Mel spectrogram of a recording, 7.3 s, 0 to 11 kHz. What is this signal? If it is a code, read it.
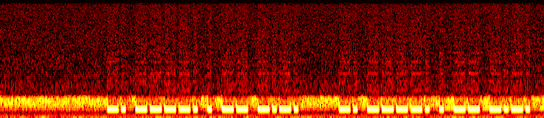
Morse code, heard as a keyed tone, about 25 wpm, 260 Hz. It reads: N9EMC N9EMC
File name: contests / arrl-160-k5tr-op-w5tn -2200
